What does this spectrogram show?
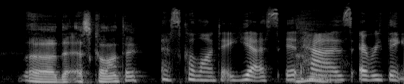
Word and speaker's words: Escalante: Escalante?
